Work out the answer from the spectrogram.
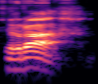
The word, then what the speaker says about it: Jarrah: Jarrah.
